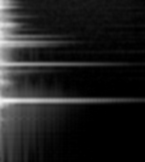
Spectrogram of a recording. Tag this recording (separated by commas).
Bell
